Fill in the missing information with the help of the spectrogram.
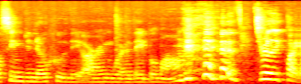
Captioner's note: laughs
